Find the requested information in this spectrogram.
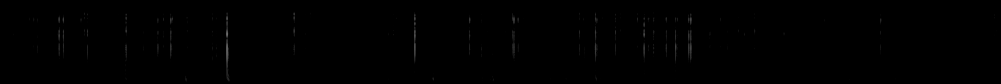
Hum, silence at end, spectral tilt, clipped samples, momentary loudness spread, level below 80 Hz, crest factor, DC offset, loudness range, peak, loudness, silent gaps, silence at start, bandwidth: none; 0 s; 2.5 dB/octave; under 0.1%; 18 LU; under -90 dBFS; 44 dB; under 0.1%; 6 LU; -14 dBFS; -53 LUFS; none; 0 s; 12 kHz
